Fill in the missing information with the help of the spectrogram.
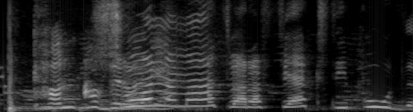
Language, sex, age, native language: Icelandic, female, 9, Icelandic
